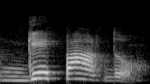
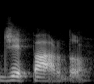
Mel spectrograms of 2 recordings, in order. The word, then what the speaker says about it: ghepardo: Or ghepardo, ghepardo, ghepardo. Okay, it's not gepardo.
